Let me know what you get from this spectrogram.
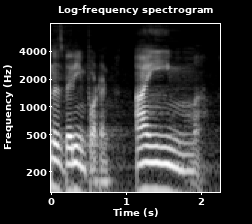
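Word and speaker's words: ऐं: Aim, not I am. Aim. So there is A-I-M, Aim, or I-I-M if you want to say. I put it in English because that's how it is there in the international Sanskrit transliteration, if you will. But the pronunciation is Aim. There is an I, you press that with the tongue.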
